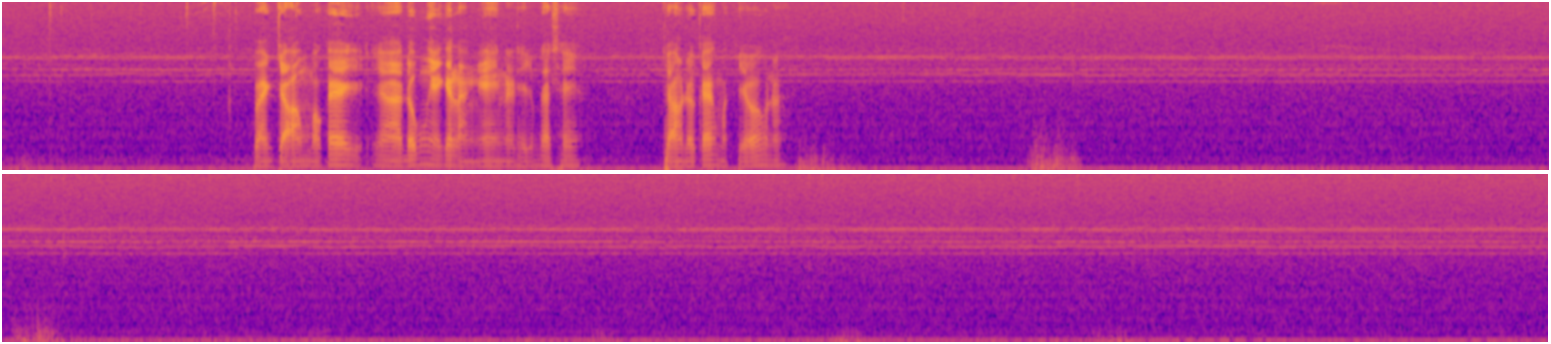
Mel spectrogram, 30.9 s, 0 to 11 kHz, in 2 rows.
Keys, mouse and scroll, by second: 0.5 Escape, 2.9 a, 7.0 click, 9.3-9.7 scroll down 1, 9.7 shift+middle click, 13.8 scroll down 1, 14.3 shift+middle click, 14.6 scroll up 1, 15.0 shift+middle click, 17.9 b, 19.2 click, 21.4 scroll down 1, 21.7 shift+middle click, 22.0-22.4 scroll up 1, 22.7 b, 25.6 click, 28.2 b, 29.6 click.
